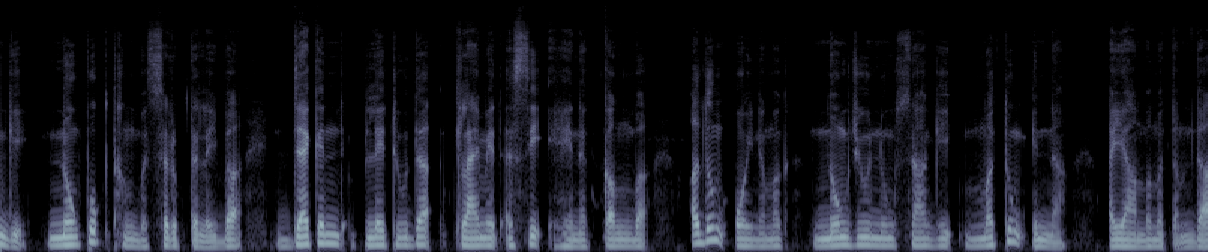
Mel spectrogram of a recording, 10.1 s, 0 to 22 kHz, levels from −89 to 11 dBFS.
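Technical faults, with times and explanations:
No technical faults can be heard in this speech recording. Nothing in it points to a problem in how the sound was captured, carried or played back.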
